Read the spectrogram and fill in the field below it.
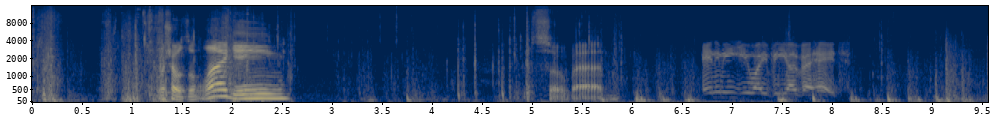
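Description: A young man talks through a headset microphone.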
